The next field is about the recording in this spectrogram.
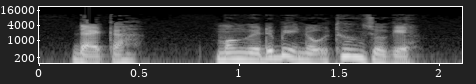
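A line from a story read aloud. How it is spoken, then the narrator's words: Alarmed cry. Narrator (Vietnamese): Nàng cả kinh kêu lên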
